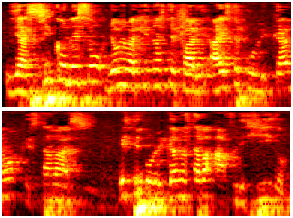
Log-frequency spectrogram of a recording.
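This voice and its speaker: A man's voice: sits high, quick pace, mellow, slight background noise. A man preaching a sermon in a church, asking his congregation questions and acting out prayers with feeling. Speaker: pastor. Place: church hall. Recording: echoey church hall, dull lo-fi sound.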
